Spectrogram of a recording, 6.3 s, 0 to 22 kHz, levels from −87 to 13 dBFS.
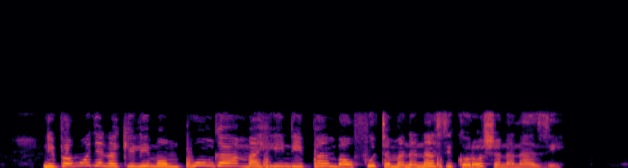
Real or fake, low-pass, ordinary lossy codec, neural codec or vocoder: fake; 7.2 kHz; Opus, 64 kbps; vocoder, 44.1 kHz, 128 mel bands, Pupu-Vocoder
